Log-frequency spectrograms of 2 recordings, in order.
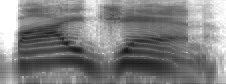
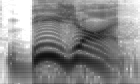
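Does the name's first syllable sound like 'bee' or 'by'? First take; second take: by; bee. First: The first syllable sounds like 'by'. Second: The first syllable sounds like 'bee'. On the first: The speaker calls it right. "which is pronounced by Jan" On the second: The speaker calls it wrong. "That's how they're pronouncing it"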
